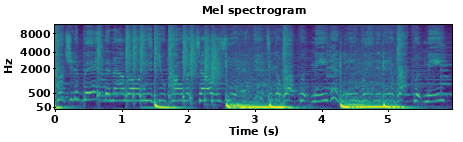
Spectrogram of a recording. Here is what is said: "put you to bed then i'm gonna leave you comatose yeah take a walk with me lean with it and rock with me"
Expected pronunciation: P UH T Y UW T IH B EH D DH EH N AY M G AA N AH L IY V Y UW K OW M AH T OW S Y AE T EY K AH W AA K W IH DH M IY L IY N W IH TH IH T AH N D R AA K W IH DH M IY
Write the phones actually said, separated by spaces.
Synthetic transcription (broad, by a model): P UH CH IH T IH B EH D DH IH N AY M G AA AH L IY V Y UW K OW M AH T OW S Y AE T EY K AH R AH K W IH DH M IY L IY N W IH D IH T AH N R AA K W IH DH M IY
